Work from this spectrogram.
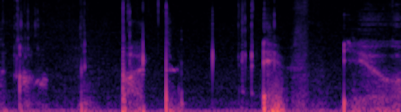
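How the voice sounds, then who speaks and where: Someone whispers throughout. There's noticeable noise in the background. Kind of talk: ASMR perfume review, casual talk to camera. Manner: soft, quiet ASMR delivery.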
